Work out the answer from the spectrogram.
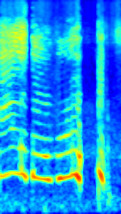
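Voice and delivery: high slow mock cat voice refusing; voicing the cat. Owner voices the cat refusing to come in, high and slow. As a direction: squeak it out as the stubborn cat. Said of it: "He's like".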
